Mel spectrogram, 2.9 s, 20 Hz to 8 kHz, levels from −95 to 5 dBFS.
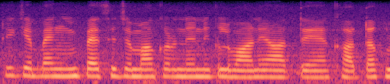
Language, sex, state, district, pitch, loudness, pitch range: Hindi, female, Haryana, Jhajjar, 205 Hz, -15 LUFS, 195-220 Hz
